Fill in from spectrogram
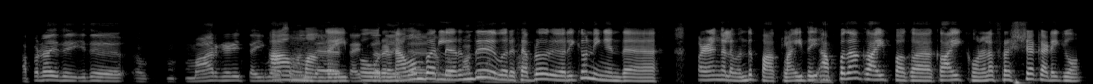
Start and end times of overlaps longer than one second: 2.8-5.3

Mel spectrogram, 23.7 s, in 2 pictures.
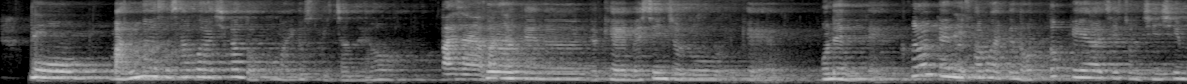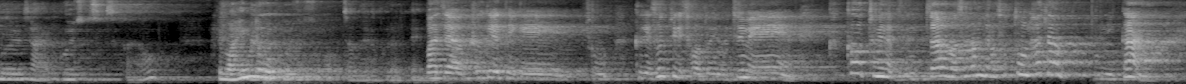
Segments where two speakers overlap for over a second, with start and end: none

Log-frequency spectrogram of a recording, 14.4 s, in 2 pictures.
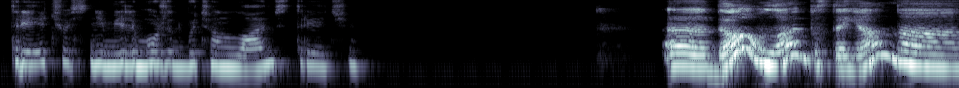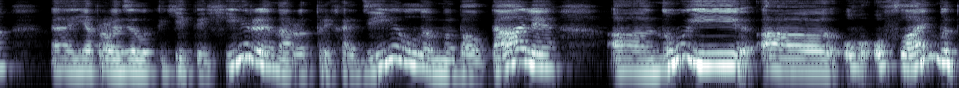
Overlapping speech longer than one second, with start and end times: none

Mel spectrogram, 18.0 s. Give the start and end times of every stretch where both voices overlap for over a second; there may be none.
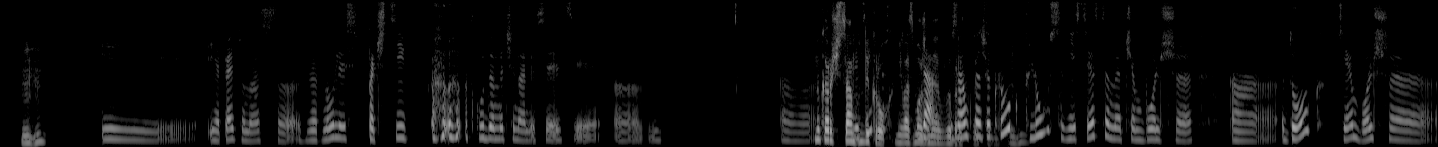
11.5-12.9

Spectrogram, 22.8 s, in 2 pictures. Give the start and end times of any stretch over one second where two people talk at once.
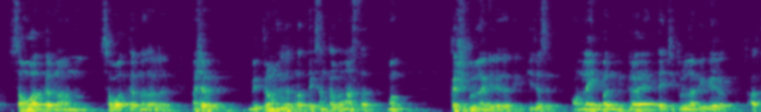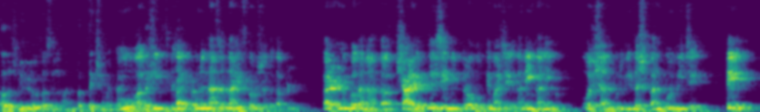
13.2-14.7

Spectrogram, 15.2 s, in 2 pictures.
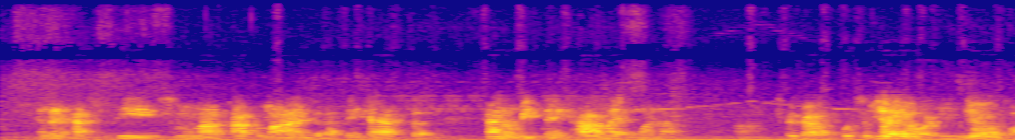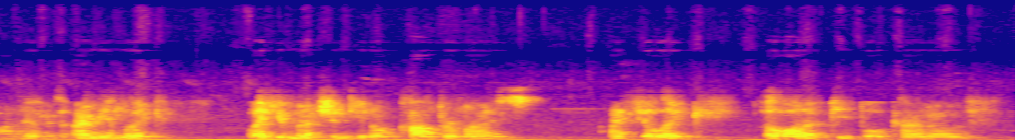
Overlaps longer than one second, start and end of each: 6.5-8.4

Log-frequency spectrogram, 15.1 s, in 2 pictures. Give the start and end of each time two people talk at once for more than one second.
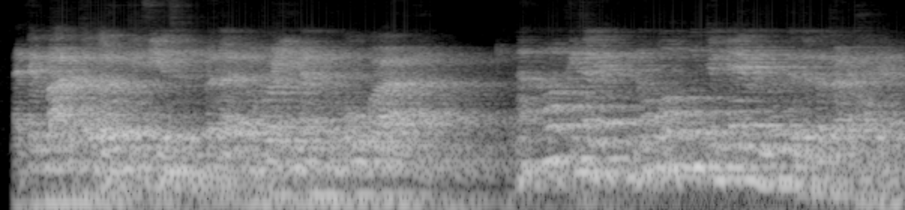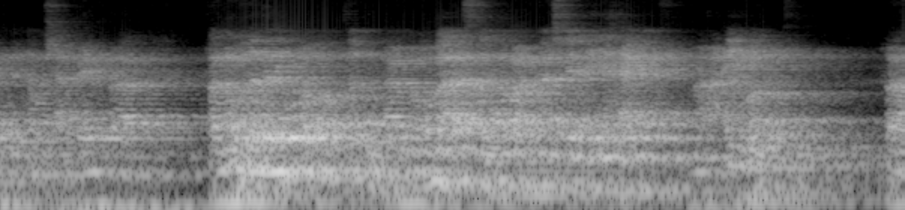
none

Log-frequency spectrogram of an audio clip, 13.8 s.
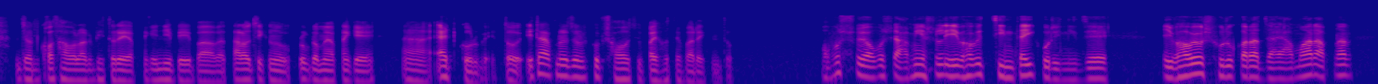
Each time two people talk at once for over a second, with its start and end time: none

